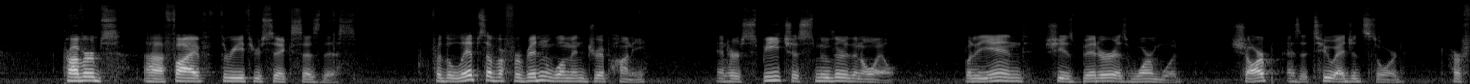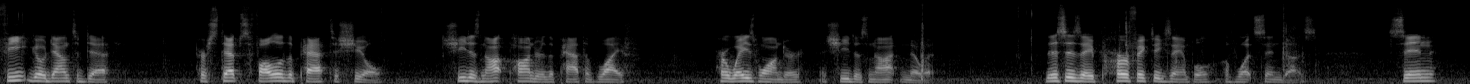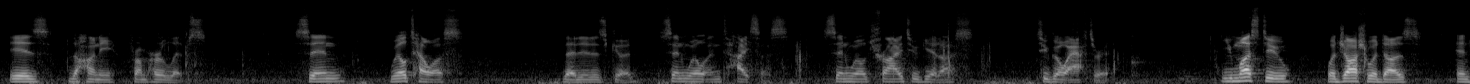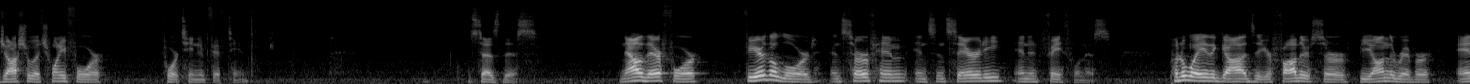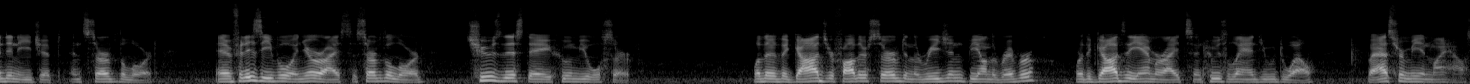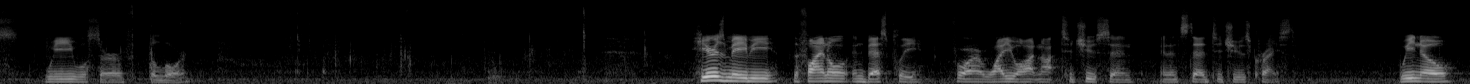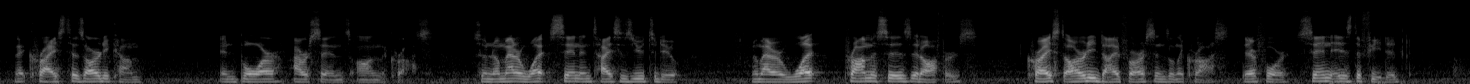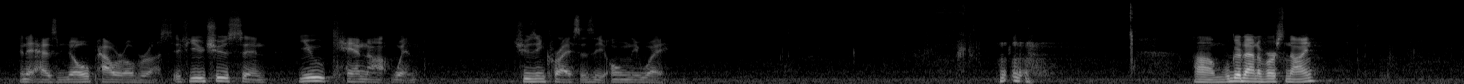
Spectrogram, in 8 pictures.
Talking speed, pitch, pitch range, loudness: 150 wpm, 130 Hz, 115-145 Hz, -29 LUFS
